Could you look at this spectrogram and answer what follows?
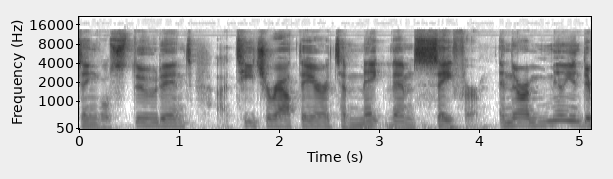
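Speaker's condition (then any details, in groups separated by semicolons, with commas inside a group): No condition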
